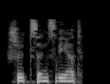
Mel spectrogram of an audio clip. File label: "schützenswert", german; adjectives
